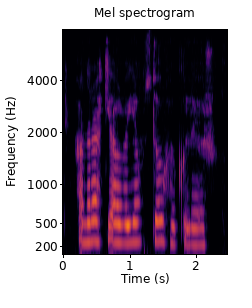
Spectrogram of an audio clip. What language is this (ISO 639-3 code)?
isl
